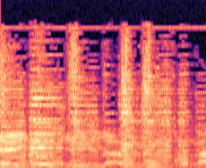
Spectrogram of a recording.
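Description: Instrumental passage of a gaúcho bugio song: an accordion carries the melody over backing instruments, with a steady beat.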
